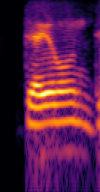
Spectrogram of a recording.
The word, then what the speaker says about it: Daylyn: Daylin, D-A-Y-L-Y-N, last name Miller.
